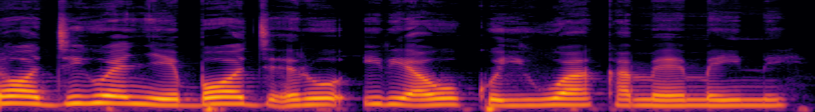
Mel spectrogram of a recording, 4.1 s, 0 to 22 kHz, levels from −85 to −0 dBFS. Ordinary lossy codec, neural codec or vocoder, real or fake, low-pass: none; none; real; none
